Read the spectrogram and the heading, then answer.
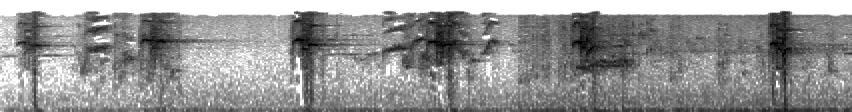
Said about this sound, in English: Its song might sound pretty enough, but straight from the mouth of Australia's red-rumped parrot comes a dire warning to all the inhabitants of this planet, humans included.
